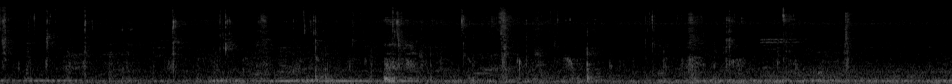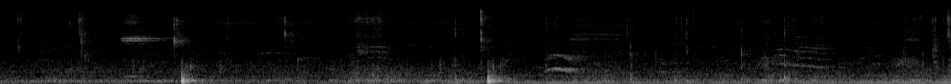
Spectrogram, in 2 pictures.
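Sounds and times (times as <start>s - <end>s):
person chewing food: 0.0s - 17.5s
wet mouth clicks and smacks: 11.2s - 12.6s.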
